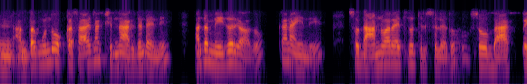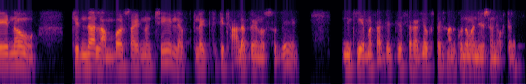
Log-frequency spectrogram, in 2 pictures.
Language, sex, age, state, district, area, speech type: Telugu, male, 18-30, Telangana, Hyderabad, urban, conversation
